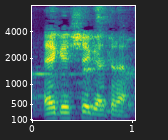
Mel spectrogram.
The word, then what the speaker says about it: Egészségedre: Egészségedre.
